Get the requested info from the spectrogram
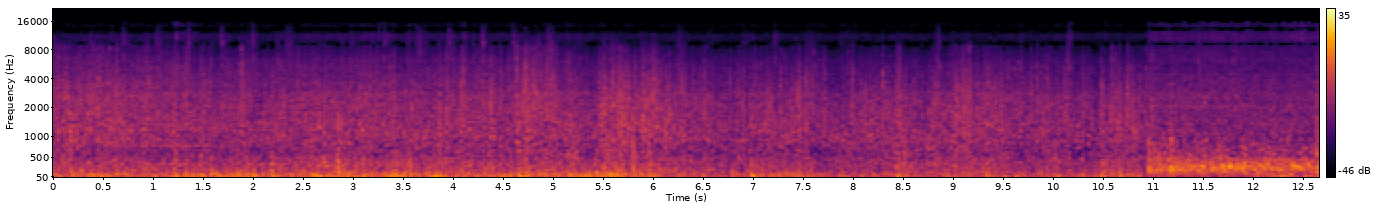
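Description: Ride noise of a moving passenger train heard from on board: a steady rumble of wheels and carriage with rushing air. About eleven seconds in it deepens into a heavier drone.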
